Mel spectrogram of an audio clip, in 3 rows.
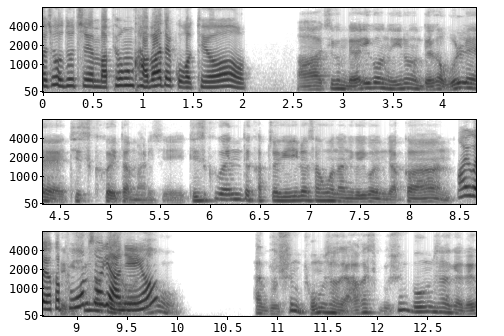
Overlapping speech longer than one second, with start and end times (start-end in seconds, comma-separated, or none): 8.5-9.9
